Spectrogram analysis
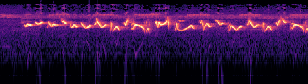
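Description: Ultramarine grosbeak singing a fast, sweet warbled phrase of slurred whistles that rise and fall quickly, delivered continuously for several seconds; no other sounds.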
